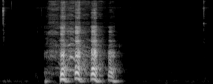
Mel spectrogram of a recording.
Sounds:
Laughter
